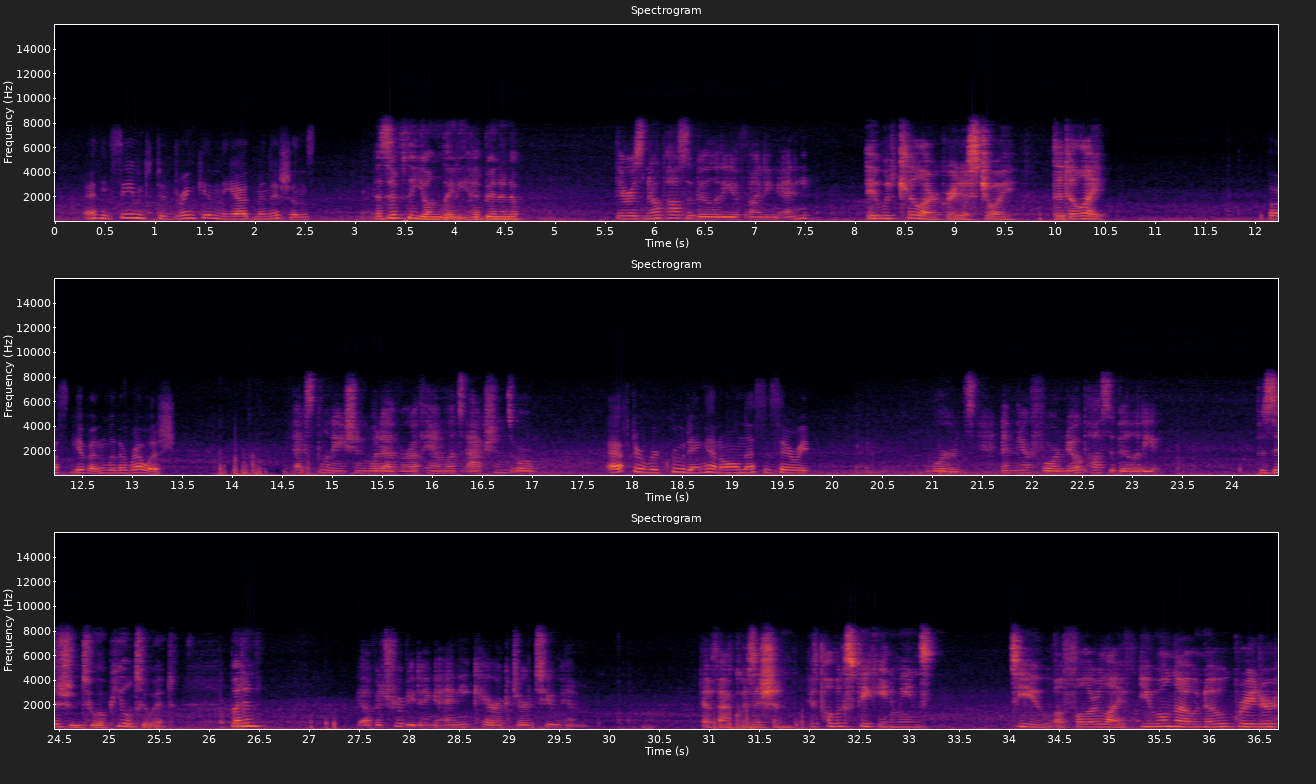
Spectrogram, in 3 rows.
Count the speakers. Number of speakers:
4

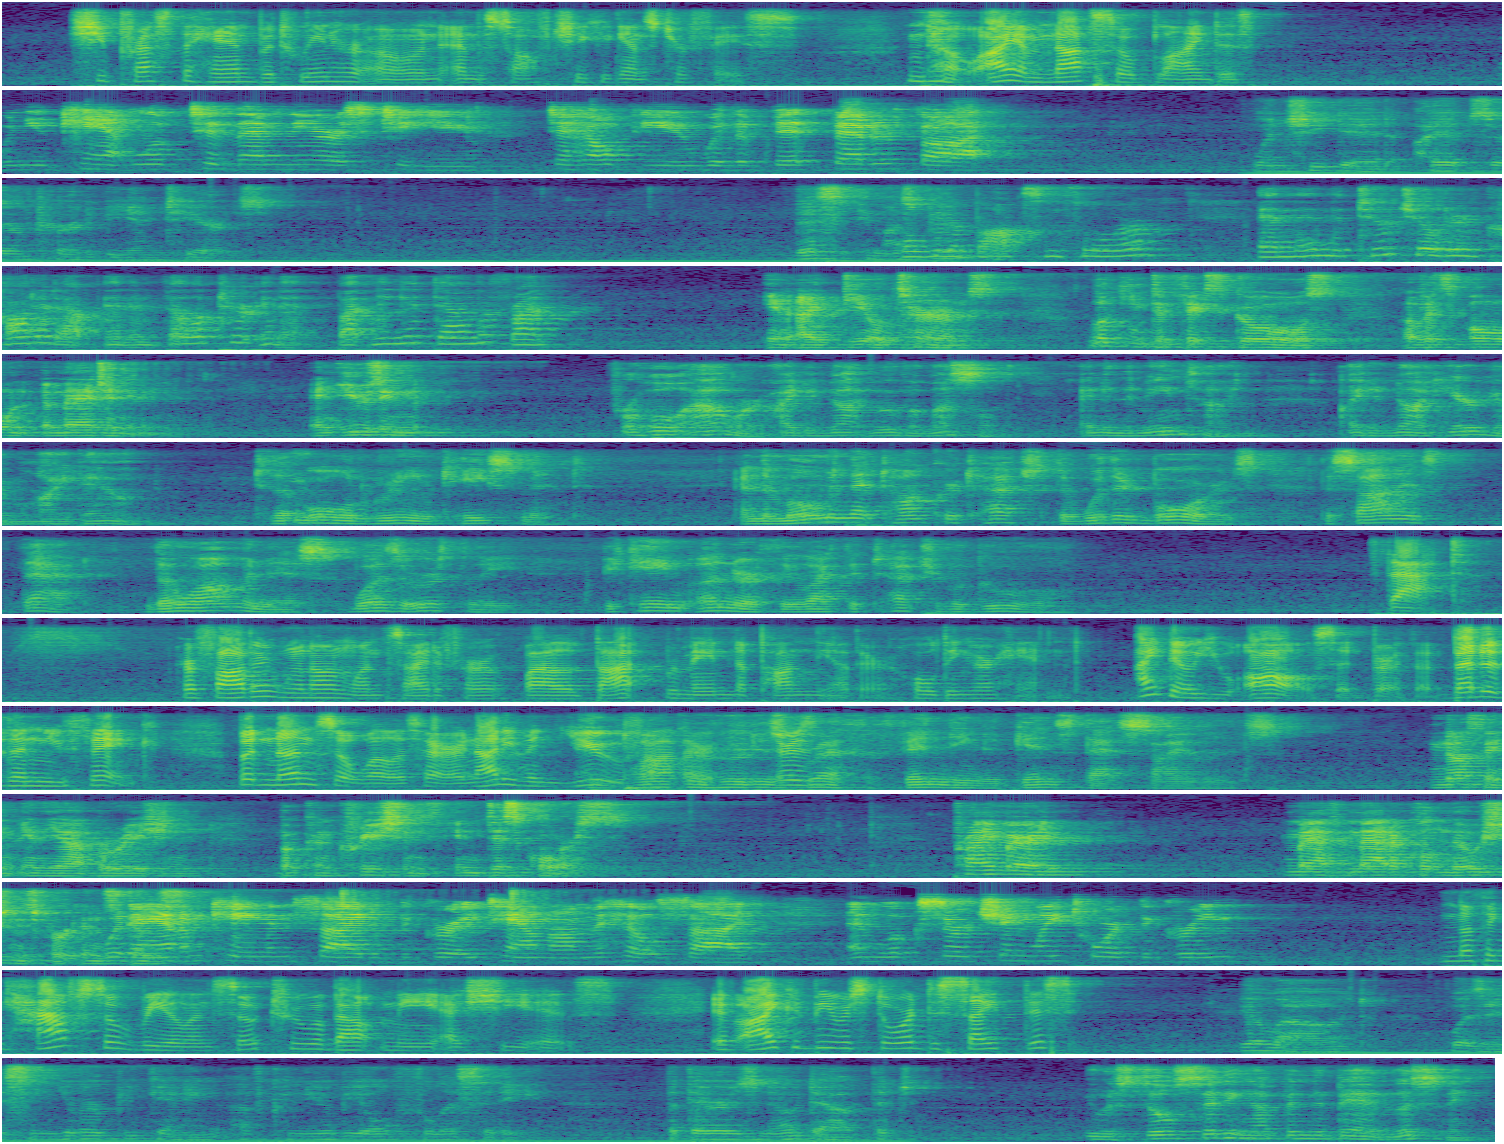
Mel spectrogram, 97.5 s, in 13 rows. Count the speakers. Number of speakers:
7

